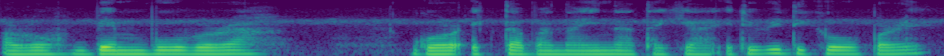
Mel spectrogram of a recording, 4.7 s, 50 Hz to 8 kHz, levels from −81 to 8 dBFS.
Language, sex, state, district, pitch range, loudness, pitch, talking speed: Nagamese, male, Nagaland, Kohima, 135-140 Hz, -19 LUFS, 135 Hz, 150 wpm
